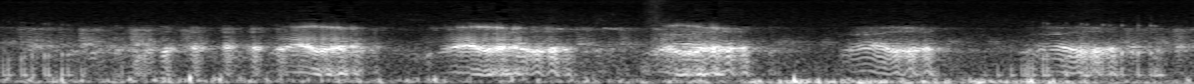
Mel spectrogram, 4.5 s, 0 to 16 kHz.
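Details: Green frogs (Pelophylax) at the ponds by the old brickworks in Vrhnika, 27 April 2023: loud, harsh, rasping croaks in a steady series. Each burst lasts under a second, with about five bursts in a few seconds over a low background rumble.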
